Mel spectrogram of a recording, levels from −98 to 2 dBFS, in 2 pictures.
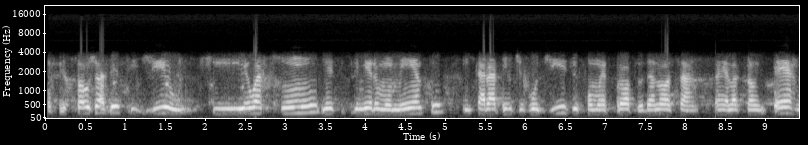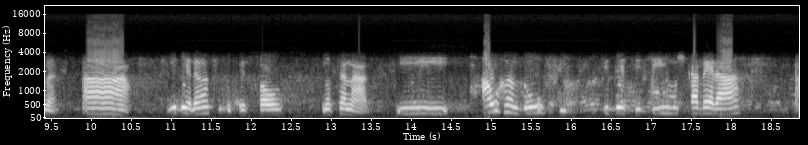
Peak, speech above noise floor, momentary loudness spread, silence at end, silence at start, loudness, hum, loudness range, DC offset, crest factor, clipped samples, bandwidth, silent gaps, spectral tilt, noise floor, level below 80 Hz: -2 dBFS; 28 dB; 13 LU; 0 s; 0.05 s; -15 LUFS; none; 3 LU; under 0.1%; 14 dB; under 0.1%; 7.2 kHz; none; -4.5 dB/octave; -43 dBFS; -70 dBFS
